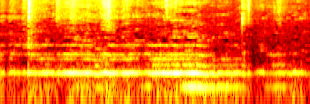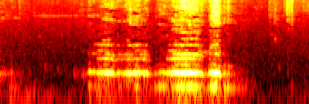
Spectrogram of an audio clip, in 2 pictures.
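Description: A garden bumblebee gives a steady, low droning buzz that pauses briefly, then resumes.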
